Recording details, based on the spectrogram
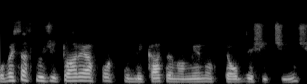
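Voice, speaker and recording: A man's dark, mellow tone at a fairly slow pace, dry and close with no echo, over a quiet background. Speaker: book reviewer. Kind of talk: book presentation. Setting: video call.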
